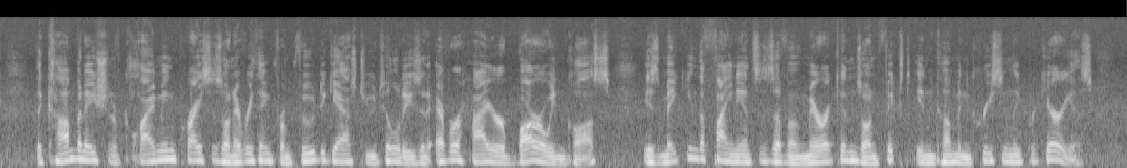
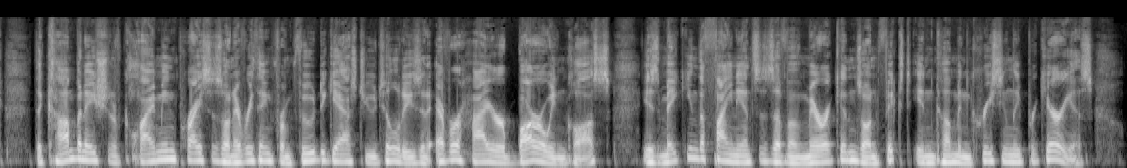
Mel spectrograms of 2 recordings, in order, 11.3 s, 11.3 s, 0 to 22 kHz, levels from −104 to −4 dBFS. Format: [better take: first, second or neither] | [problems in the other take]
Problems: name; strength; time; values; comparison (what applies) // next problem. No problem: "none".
second | hiss; noticeable; throughout; 20 dB below the speech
